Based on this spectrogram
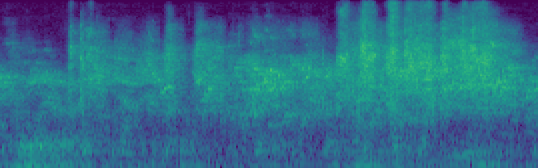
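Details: Budgies singing as a group: soft chatter at first, then from the midpoint a louder, denser rush of scratchy chirps and squeaky twitters.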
